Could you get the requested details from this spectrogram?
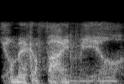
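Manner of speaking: creepy, whispered clawed-creature monster voice. Narrating a game, voicing a clawed creature whispering to Umlal: creature whispering. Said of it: "and it whispers into Umlal's".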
